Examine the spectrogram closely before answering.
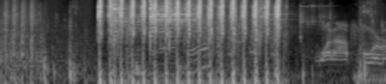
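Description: Rapid gunfire rattles in a quick burst.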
